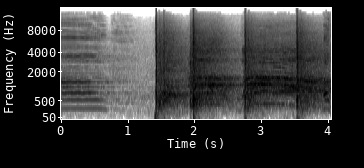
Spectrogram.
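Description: A chorus of voices holds a long note that fades out; after a short pause, daf frame drums are struck together in sharp single beats about every three-quarters of a second, with group singing resuming between the beats.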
